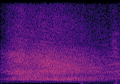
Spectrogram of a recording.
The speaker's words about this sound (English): And he kept doing that, guilty or not guilty. And, of course, the crowd kept shouting guilty.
